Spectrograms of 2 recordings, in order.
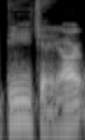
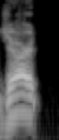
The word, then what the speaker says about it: DJarTT: DJ Art, with two T's for a double dose of that tink tink. The D is silent, so it's just Jart.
